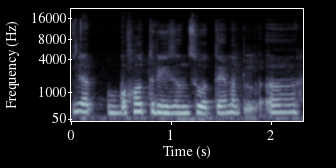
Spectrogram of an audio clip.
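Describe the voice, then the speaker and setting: A woman talks in a dark, mellow tone, her intonation fairly even. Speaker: vlogger. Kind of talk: casual vlog talk to camera.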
